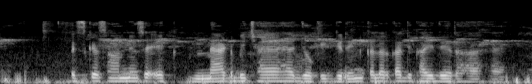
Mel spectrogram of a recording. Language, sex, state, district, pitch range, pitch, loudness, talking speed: Hindi, male, Chandigarh, Chandigarh, 135-150 Hz, 140 Hz, -17 LUFS, 180 wpm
